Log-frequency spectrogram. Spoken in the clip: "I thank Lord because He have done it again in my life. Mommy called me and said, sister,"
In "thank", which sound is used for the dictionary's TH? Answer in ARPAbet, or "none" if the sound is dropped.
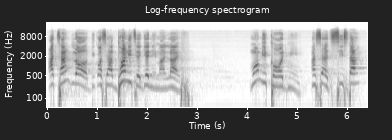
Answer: T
